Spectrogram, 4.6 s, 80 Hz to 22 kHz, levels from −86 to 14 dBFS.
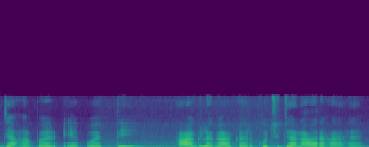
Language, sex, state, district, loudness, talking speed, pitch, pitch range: Hindi, male, Jharkhand, Ranchi, -23 LUFS, 130 wpm, 115 Hz, 110-125 Hz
